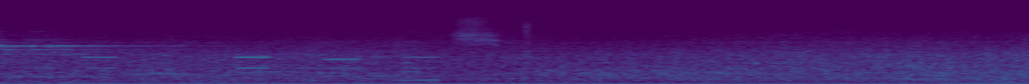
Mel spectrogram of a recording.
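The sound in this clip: Telephone keypad tones as a home number is dialed: a few short, faint electronic beeps in quick succession over a soft background hiss, followed by quiet.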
